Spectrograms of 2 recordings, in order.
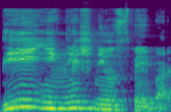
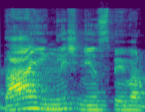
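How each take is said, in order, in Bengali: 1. 'The' উচ্চারিত হয় 'thee' এর মতো। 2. 'The' উচ্চারিত হয় 'thuh' এর মতো। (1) "আর দি হবে ভি এর ক্ষেত্রে মানে ভাওয়েলের ক্ষেত্রে।" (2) "বলাটা ঠিক হবে না"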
